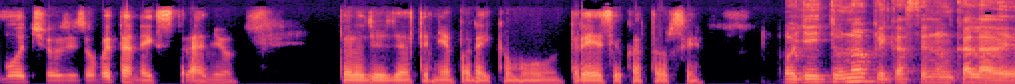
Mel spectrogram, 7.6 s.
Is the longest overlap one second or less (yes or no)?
yes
